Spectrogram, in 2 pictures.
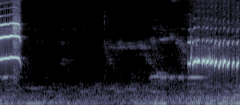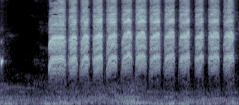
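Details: Ashy drongo lure song for provoking a response: a short whistle, soft faint notes, a quavering trilled whistle, then a long steady series of harsh buzzy rasps repeated several times a second.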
